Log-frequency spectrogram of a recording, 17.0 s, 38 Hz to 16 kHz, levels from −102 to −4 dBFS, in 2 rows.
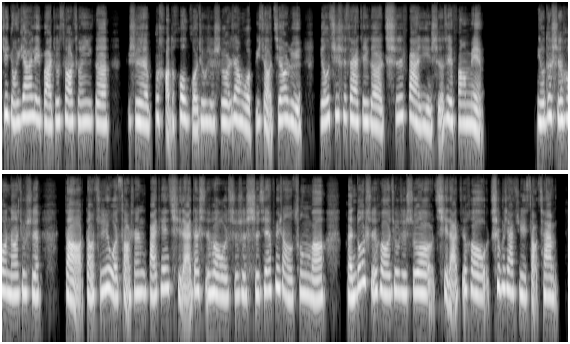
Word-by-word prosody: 这 285 - +3
种 215 -1 +1
压 260 +1 +3
力 250 -3 +2
吧， 205 -3 +2
就 220 - -1
造 225 -1 +2
成 220 -1 -3
一 220 - 0
个 200 -2 0 0.2
就 220 - -11
是 215 -4 +3
不 250 +6 -4
好 - - -1
的 205 - -5
后 255 -3 +4
果， 175 -6 -1
就 220 +4 -1
是 210 -1 -2
说 210 0 0
让 230 0 +1
我 175 - +1
比 220 - -6
较 - - -1
焦 235 +1 +1
虑， 190 -7 0 0.2
尤 220 +3 +2
其 275 +2 -3
是 270 -2 -2
在 240 -3 +3
这 220 0 0
个 190 -5 +1
吃 255 +9 -3
饭 245 -8 +1
饮 175 -3 -1
食 175 - -5
这 235 -3 +1
方 210 -1 -1
面。 180 -6 +1 0.8
有 215 -1 +3
的 260 +5 +2
时 250 -3 +1
候 245 0 +1
呢， 210 -1 +2
就 230 - 0
是 210 -2 -1 0.3
早 - - +4
导 205 -1 +1
致 225 +2 -4
于 - - +4
我 235 -7 +3
早 - - -2
上 225 +2 -1
白 200 -2 +2
天 260 +5 0
起 270 - -6
来 - - 0
的 240 - 0
时 230 -2 -4
候， 220 -3 +4
我 190 - 0
其实 205 +2 -4
时 215 +1 -3
间 245 +2 0
非 280 - 0
常 235 -7 0
地 180 - -1
匆 225 +5 -4
忙， 190 -2 +2 0.3
很 195 0 +3
多 285 +8 +3
时 340 -8 0
候 220 -4 +1
就 235 +1 -1
是 220 -1 0
说 225 -1 +2
起 - - -4
来 - - 0
之 255 - -3
后 220 -5 0
吃 290 - -1
不 270 - +1
下 245 -3 +2
去 220 -3 -2
早 195 - -3
餐， 200 -1 0
220 Hz, 305 characters per minute, -21 LUFS, 205-240 Hz, 0.8 s, 后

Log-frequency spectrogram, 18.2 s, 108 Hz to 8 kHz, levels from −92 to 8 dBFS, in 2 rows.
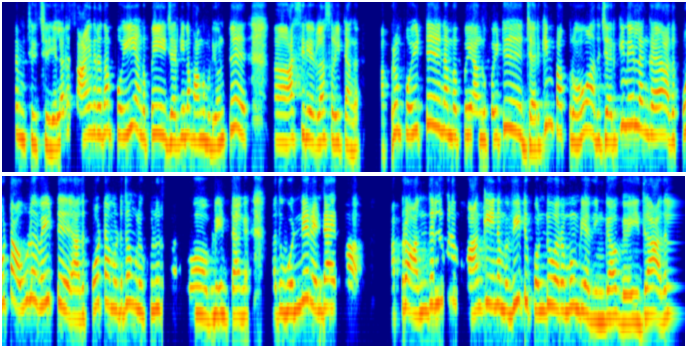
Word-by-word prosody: ஆரம்பிச்சுடுச்சு. 240 -5 -3
எல்லாரும் 245 +7 -2
சாயந்தரம் 285 +3 +2
தான் 305 - -3
போய் 280 +1 +1
அங்க 275 -4 -1
போய் 290 +1 +3 0.2
ஜெர்க்கின்லாம் 255 +3 0
வாங்க 245 +1 0
முடியும்ன்னுட்டு 240 +9 -1 0.5
ஆ - - -2 0.2
ஆசிரியர் 255 -1 0
எல்லாம் 245 +1 +1
சொல்லிட்டாங்க. 225 -4 -1 0.4
அப்புறம் 285 +10 -2
போயிட்டு, 295 +5 +1 0.2
நம்ம 280 -2 +1
போய் 280 0 +2
அங்க 250 0 -1
போயிட்டு 250 +7 -1 0.3
ஜெர்க்கின் 320 - -1
பார்க்கிறோம். 275 -2 0
அது 250 -5 -2
ஜெர்க்கின்னே 350 +10 0
இல்லங்க. 310 -4 +1 0.2
அதைப் 245 0 -4
போட்டா 325 +4 +2
அவ்வளவு 345 +2 -1
வெய்ட். 335 -1 0 0.2
அதைப் 225 +2 -5
போட்டா 320 +2 +1
மட்டும்தான் 280 +4 -1
உங்களுக்குக் 270 -3 -4
குளிர் 280 0 -3
தாங்கும் 250 -10 -2
அப்படின்னுட்டாங்க. 235 0 -1 0.4
அது 260 - -4
ஒண்ணே 295 +7 +3
ரூ.2000. 280 -1 +2 0.6
அப்புறம் 280 +1 +3
அந்த 265 +3 -2
அளவுக்கு 340 +2 -2
நாம 300 -2 -19
வாங்கி, 295 +6 +2
நம்ம 275 -3 0
வீட்டுக்குக் 340 -4 +1
கொண்டு 270 +3 0
வரவும் 280 +1 +1
முடியாது. 255 -5 0
இங்க 220 +2 +1 0.2
வெ 200 - 0
இத 200 +4 -1 0.2
அதெல் 230 +4 -5
270 Hz, 175 wpm, -19 LUFS, 240-300 Hz, 0.6 s, போய்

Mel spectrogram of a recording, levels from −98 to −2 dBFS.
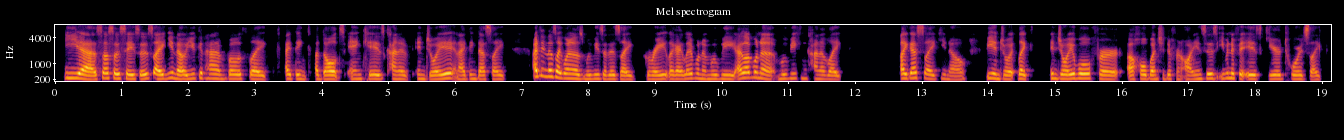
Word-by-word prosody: Yeah, 245 -8 +6
so 255 +5 +2
so 240 -2 +4
say 220 -2 +2
so 210 - -1
it's 230 +2 +1
like, 215 +1 +6
you 270 - -2
know, 210 -4 +4
you 215 +3 -2
can 260 +1 -1
have 230 -2 -3
both 220 0 0
like, 200 -2 +2 0.3
I 220 - +2
think 215 -2 -5
adults 205 -1 +3
and 215 0 -7
kids 210 0 0
kind 210 -2 -4
of 200 -2 -4
enjoy 200 -2 -2 0.2
it, 255 - +1
and - - -9
I 195 - -2
think 215 +1 -9
that's 200 0 -3
like 200 -1 -3 0.4
I 320 - +8
think 350 0 -5
that's 330 -1 +4
like 275 -4 +5
one 245 -1 +2
of 230 - +1
those 215 -1 -1
movies 210 +2 -5
that 210 -1 -4
is 210 -1 -1
like 190 -1 -2
great, 200 +1 -2
like, 210 0 -1
I 205 - +2
live 235 +3 -1
when 240 -3 -6
a 210 - -6
movie 210 -1 -4
I - - +3
love 270 +1 +4
when 285 -2 -1
a 215 -5 0
movie 225 +3 -7
can 235 -2 -15
kind 215 -1 -5
of 205 - -7
like 190 -2 -2 0.9
I 235 - +5
guess 265 +2 +1
like, 215 -5 -2
you 220 -1 -13
know, 180 +1 -9 0.3
be 250 - -1
enjoy 210 -4 0
like, 215 -2 +2 0.3
enjoyable 240 +1 +4
for 200 -1 +1
a 200 - +2
whole 215 0 0
bunch 210 0 -1
of 215 - -16
different 215 0 -8
audiences 215 +3 -1
even 250 +2 -6
if 245 - 0
it 455 - 0
is 420 0 +1
geared 210 0 -2
towards 205 -2 -4
like, 185 0 -6
215 Hz, 245 wpm, -23 LUFS, 205-235 Hz, 0.9 s, I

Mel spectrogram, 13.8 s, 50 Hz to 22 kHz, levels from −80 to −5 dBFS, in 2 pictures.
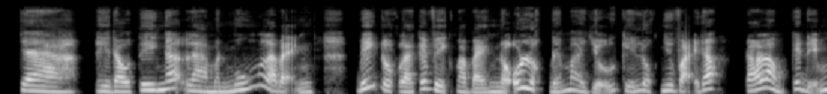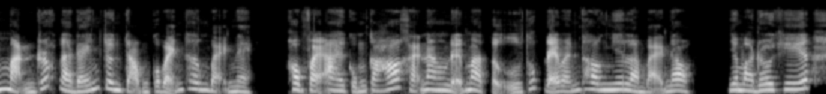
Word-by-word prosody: Chà, 220 -6 +3
thì 210 -1 -4
đầu 200 -1 +3
tiên 245 +4 0
á 315 - +3
là 220 -3 0
mình 190 0 -3
muốn 265 - -2
là 215 - +5
bạn 185 -1 0 0.4
biết 300 - +1
được 215 - -1
là 190 -2 +3
cái 300 +11 -1
việc 240 -9 -1
mà 195 -2 -1
bạn 170 +1 0
nỗ 180 - +3
lực - - +4
để 180 0 -5
mà 250 +1 -3
giữ 180 -4 -4
kỷ 205 - -6
luật 220 0 -4
như 230 0 -3
vậy 210 - +2
đó, 290 - +6 0.3
đó - - +4
là - - +6
một - - -6
cái 290 - -2
điểm 255 +4 -1
mạnh 175 - +3
rất - - -3
là 240 -3 +2
đáng 210 +9 -3
trân 290 -6 -1
trọng 180 -6 -1
của 200 - -5
bản 200 +7 +3
thân 275 -2 -4
bạn 195 - -3
nè. 195 -2 -5 0.3
Không 265 -2 +1
phải - - +4
ai 240 -2 +2
cũng 200 0 -8
có 250 +9 +3
khả - - 0
năng 250 -2 0
để - - +2
mà 255 -2 +2
tự 170 - -5
thúc 325 - -11
đẩy - - +6
bản 210 +4 -4
thân 265 -2 -1
như 260 +1 -1
là 230 -4 +1
bạn 185 +2 -2
đâu. 225 -1 +1 0.3
Nhưng 250 0 -1
mà 235 -2 0
đôi 245 +3 -1
khi 270 +1 -4
á, 330 - +2
230 Hz, 285 wpm, -20 LUFS, 200-255 Hz, 0.4 s, đó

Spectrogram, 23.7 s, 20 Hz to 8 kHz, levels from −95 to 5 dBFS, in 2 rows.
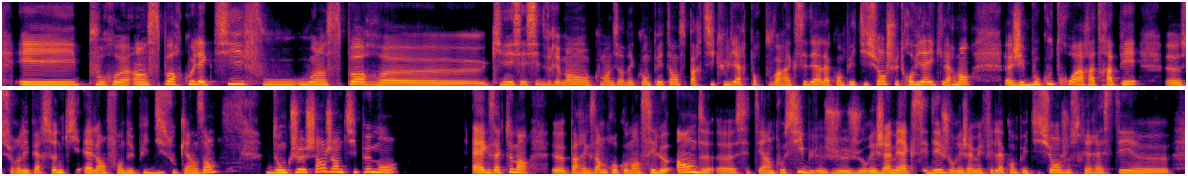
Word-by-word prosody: et 210 -2 +3
pour, 225 -1 +1
heu, 210 - +4
un 225 0 +4
sport 235 +2 +1
collectif 245 +1 +2
ou 210 -1 -2
ou 215 -1 +1
un 210 0 +2
sport, 225 0 +1
heu, 175 -4 0
qui 210 - -5
nécessite 220 +2 0
vraiment, 205 0 -1
comment 190 0 -6
dire, 195 0 -4
des 195 - -4
compétences 220 +2 -2
particulières 220 +1 -2
pour 200 -4 -10
pouvoir 190 0 -1
accéder 210 +4 -1
à 215 - +3
la 200 - +2
compétition, 205 +4 -1
je 250 - -1
suis 230 - -3
trop 230 +1 +3
vieille, 225 0 +4
clairement. 215 +1 0 0.4
Heu, 195 - +4
j'ai 200 +3 +4
beaucoup 235 +6 +2
trop 240 -2 0
à 205 - +5
rattraper, 215 +4 +1 0.3
heu, 180 -1 0
sur 185 +2 -5
les 190 - +1
personnes 200 +3 0
qui, 200 - -8
elles, 205 -1 +3
en 190 - -1
font 200 +3 -4
depuis 185 0 -4
10 190 +4 -4
ou 205 - -6
15 185 +3 -2
ans. 245 +3 0 0.5
Donc 210 +2 +3
je 235 +1 +3
change 285 +5 +1
un 260 - +2
petit 245 -1 -4
peu 270 +4 -3
mon 235 -2 +1 0.8
exactement! 220 0 +3 0.3
Heu, 200 -1 +2
par 200 0 -2
exemple, 200 +3 -2
recommencer 210 -1 0
le 195 -1 +3
hand, 225 -6 +4
heu, 185 -1 -1
c'était 185 +1 -7
impossible. 180 +1 0
Je 180 +1 -1
j'aurais 180 +1 0
jamais 195 +3 +3
accédé 200 +2 0
j'aurais 190 -4 -1
jamais 175 +1 0
fait 190 +3 -6
de - - -1
la 175 - +1
compétition. 180 +5 -2
Je 215 - -3
serais 190 -1 -5
restée, 175 +3 -2
heu 170 -1 -1
205 Hz, 205 wpm, -23 LUFS, 185-225 Hz, 0.8 s, à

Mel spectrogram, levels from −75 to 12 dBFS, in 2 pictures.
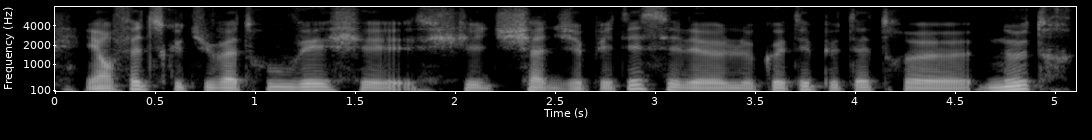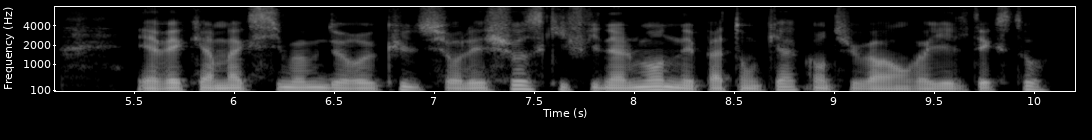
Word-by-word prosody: et 80 - +4
en 85 - +5
fait, 125 +8 +2
ce - - +3
que - - -2
tu 100 - -4
vas 95 -1 +4
trouver 105 +2 +1
chez 90 -3 -1
chez 90 +1 -3
ChatGPT, 90 +7 0
c'est 125 -8 0
le 90 -1 +3
le 85 -1 -2
côté 95 +6 0
peut-être, 100 -2 -3
heu, 85 -1 +3
neutre 115 +8 +3 0.4
et 85 - 0
avec 90 +3 +2
un 90 - +3
maximum 95 +3 +1
de 95 -1 0
recul 85 +4 -2
sur 90 -3 -2
les 85 +1 +1
choses 130 +8 0
qui, 100 - -8
finalement, 95 +3 +1
n'est 95 -6 +2
pas 85 - -2
ton 85 -1 -4
cas 105 +7 -3
quand 90 -4 -4
tu 85 - -8
vas 80 -1 +1
envoyer 80 +1 -1
le 80 - -8
texto. 100 +5 -4
90 Hz, 230 wpm, -24 LUFS, 85-100 Hz, 0.4 s, en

